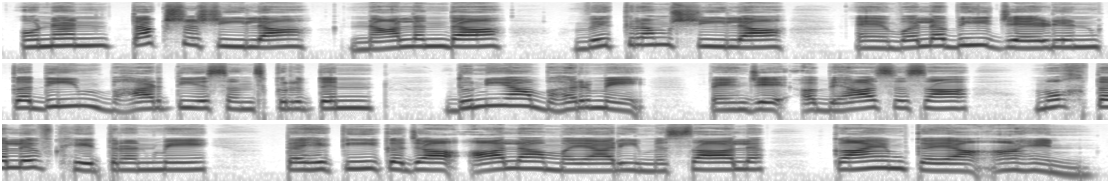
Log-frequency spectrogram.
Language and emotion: Sindhi, neutral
